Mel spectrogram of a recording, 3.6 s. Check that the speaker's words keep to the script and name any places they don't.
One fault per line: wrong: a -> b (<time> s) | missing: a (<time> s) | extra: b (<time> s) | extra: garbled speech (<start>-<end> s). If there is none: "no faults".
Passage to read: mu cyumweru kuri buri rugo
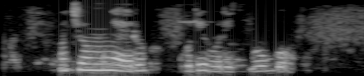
no faults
